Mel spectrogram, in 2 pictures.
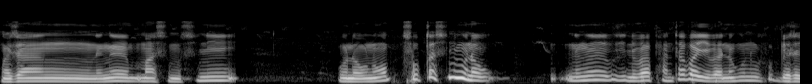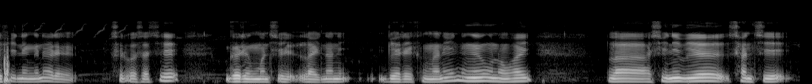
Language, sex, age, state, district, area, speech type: Bodo, male, 60+, Assam, Udalguri, rural, spontaneous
